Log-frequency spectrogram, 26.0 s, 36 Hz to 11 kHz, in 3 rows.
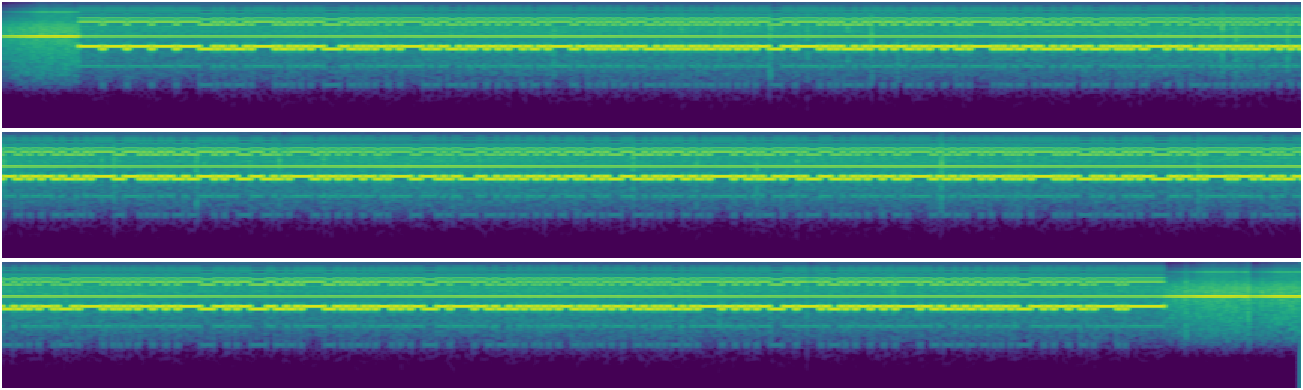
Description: RTTY (45.45 baud, 170 Hz shift), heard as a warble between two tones, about 1360 Hz centre, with static crashes and a steady whistle near 2290 Hz. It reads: D541L Q2CFP SSF9J QU7SC CHYVQ FSQ07 MSAM9 P7MLT WWCNO 8UZKO 7IG6Y 57XAZ 3J1O5 NDK9U J4074 Q9A1U IFO7X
